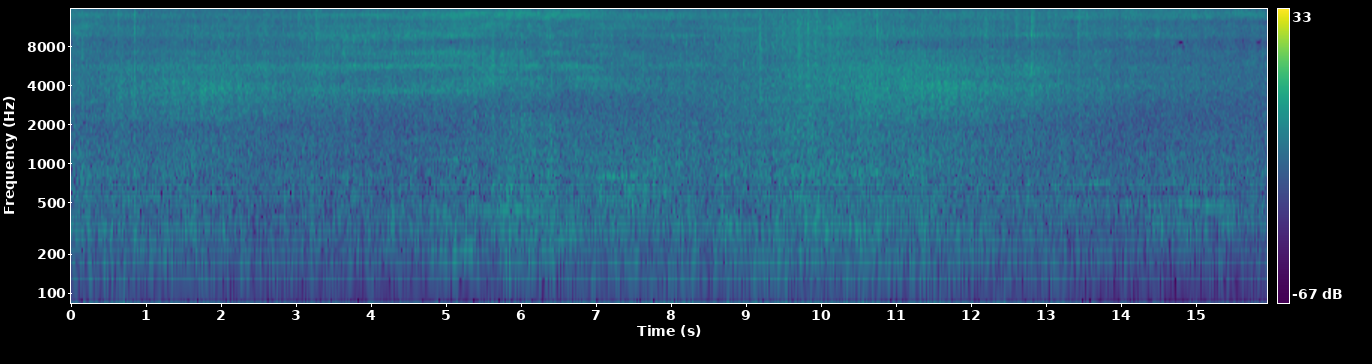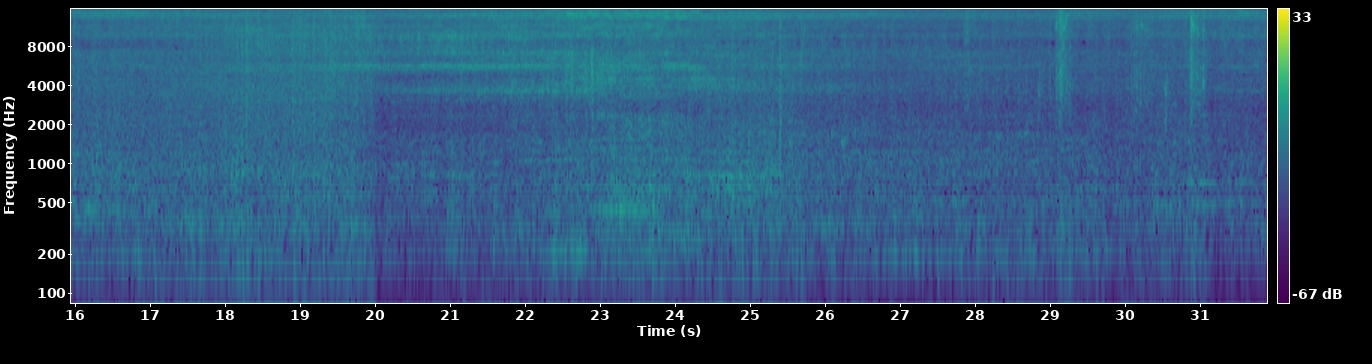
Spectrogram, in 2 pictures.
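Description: Model railway goods train running round the layout, its wagon wheels rolling on the track in a continuous rattle that grows louder and fainter as the train circles, with a couple of sharp clicks near the end.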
